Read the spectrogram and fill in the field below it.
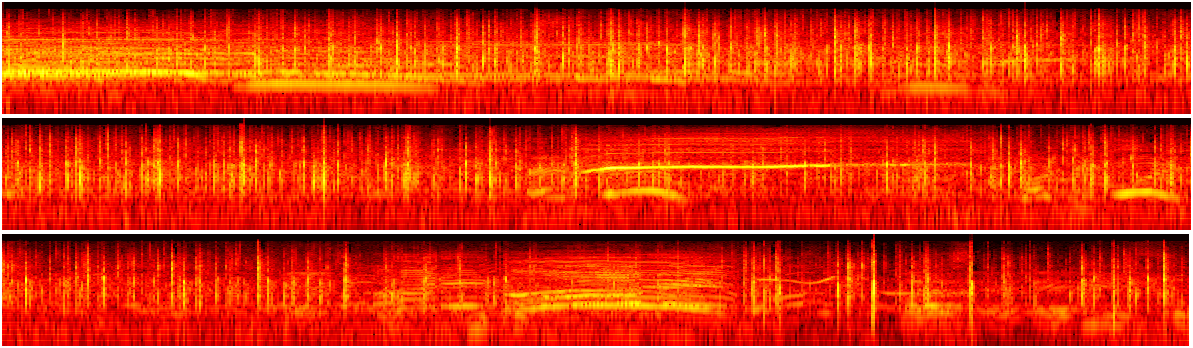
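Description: A crowd of people applauds outdoors.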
